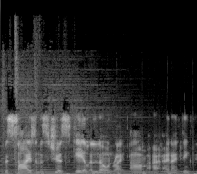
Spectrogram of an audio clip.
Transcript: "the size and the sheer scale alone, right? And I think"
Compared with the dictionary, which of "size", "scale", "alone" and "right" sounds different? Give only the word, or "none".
none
